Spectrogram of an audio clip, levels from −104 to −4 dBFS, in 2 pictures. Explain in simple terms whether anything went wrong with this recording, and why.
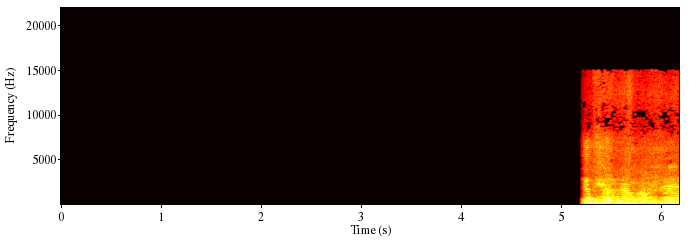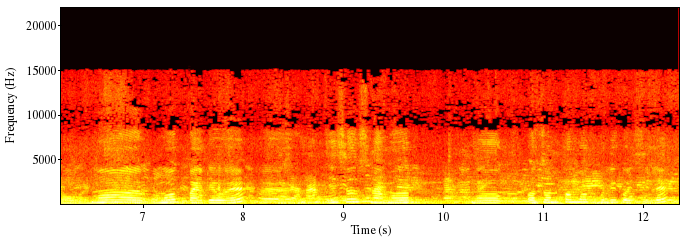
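Nothing went wrong here; you can listen all the way through without hitting a single glitch, dropout or odd noise.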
